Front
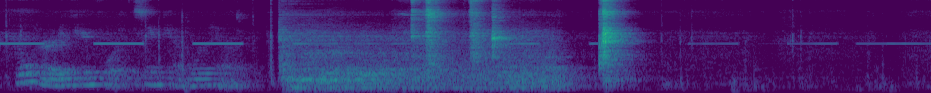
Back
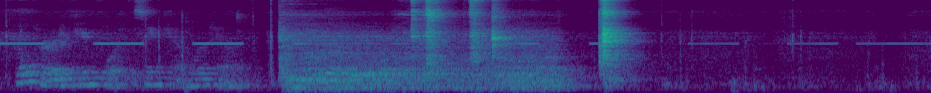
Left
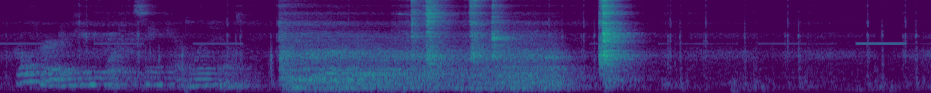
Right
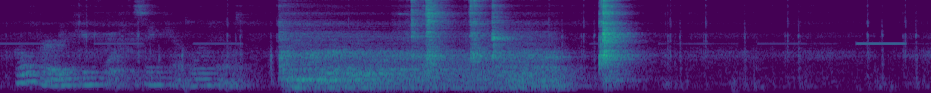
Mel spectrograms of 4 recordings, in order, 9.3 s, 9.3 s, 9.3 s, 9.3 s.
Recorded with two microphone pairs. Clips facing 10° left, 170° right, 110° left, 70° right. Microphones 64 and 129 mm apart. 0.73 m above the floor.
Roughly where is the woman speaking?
Right.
